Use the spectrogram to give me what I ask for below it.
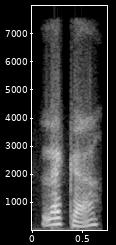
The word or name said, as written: Leca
